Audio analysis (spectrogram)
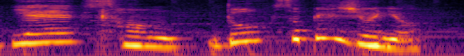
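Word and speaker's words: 예성: Só que na batim também tem a bolinha. Só que quando a bolinha tá numa batim, ela é uma consoante mesmo, que seria esse NG que a gente vê romanizado. E é o mesmo NG do inglês praticamente. Nós vai falar jovem, young. Então, é esse on. Então, song.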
